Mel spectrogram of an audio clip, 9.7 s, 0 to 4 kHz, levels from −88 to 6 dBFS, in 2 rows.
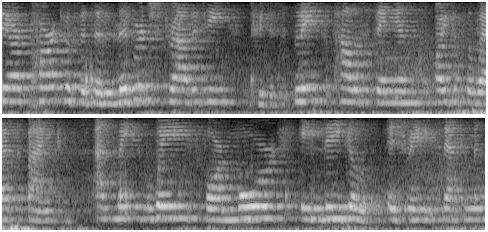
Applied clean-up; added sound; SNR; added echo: none; Waves, surf; 12 dB; reverberation time 0.8 s.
